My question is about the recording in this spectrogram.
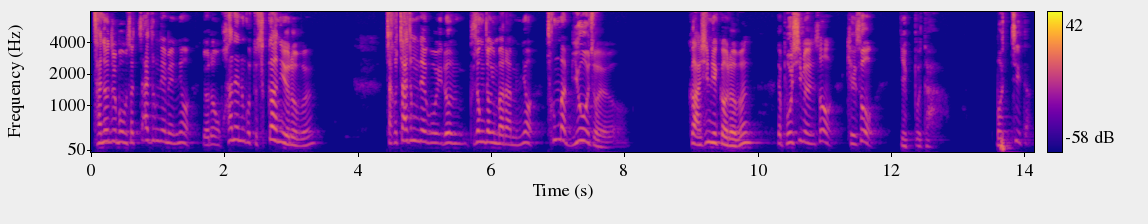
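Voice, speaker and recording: Male pastor, sermon, high voice, animated, talks directly to the congregation, acts out quotes with humor. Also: moderate pace. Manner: addresses the congregation directly and often.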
